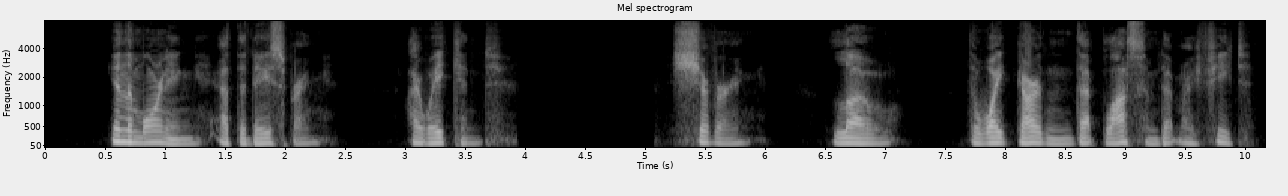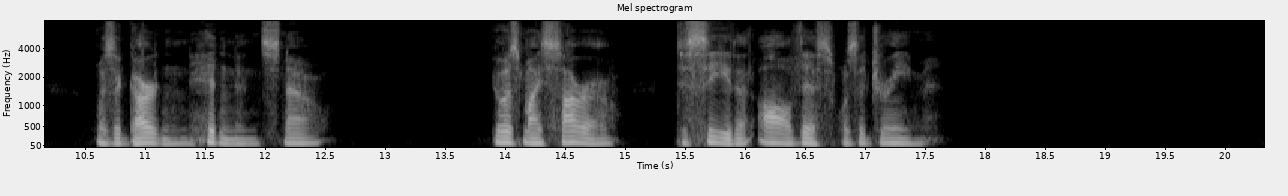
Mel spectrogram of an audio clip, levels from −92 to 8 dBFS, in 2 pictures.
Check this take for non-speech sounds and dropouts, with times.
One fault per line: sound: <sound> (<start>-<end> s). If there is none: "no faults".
no faults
